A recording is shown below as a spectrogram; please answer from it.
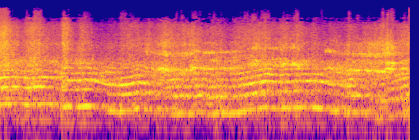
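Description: Car tyres squealing continuously as cars skid and spin, the pitch wavering slowly up and down.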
